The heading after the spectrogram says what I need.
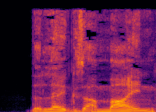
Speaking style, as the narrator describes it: croaked the third monster

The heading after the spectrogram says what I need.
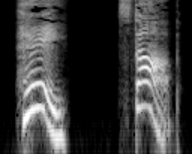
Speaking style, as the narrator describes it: Craig shouted

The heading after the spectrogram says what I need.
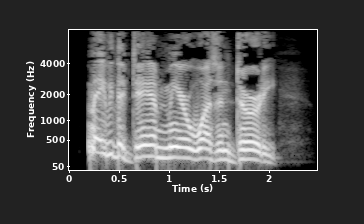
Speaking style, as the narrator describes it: Ricky snapped

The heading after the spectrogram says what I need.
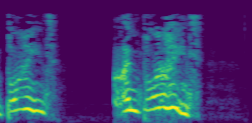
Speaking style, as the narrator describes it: the boy was screaming

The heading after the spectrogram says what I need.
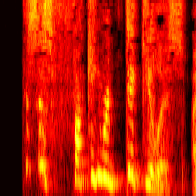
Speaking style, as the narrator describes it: cried

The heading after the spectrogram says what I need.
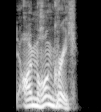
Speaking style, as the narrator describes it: Finn blurted

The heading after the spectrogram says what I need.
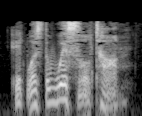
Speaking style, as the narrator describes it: he said quietly

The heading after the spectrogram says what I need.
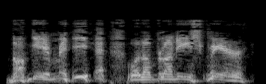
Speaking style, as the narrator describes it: he said again, and started laughing too

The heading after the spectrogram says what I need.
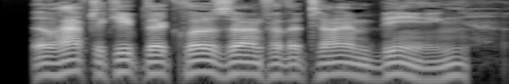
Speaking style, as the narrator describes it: Iteralda replied dryly

